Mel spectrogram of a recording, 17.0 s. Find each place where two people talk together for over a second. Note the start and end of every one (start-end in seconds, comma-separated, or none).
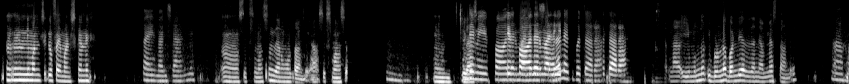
10.8-12.0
